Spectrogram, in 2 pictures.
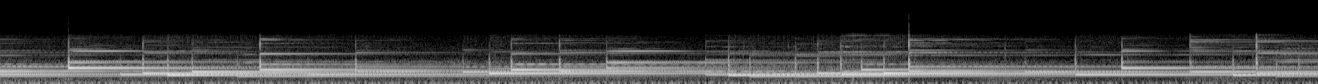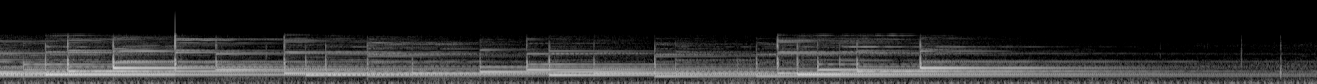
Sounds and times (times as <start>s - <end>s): Gong: 0.0s - 26.3s.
